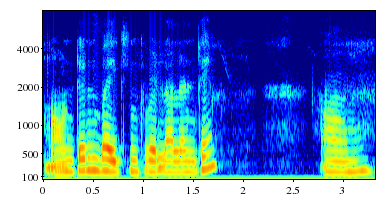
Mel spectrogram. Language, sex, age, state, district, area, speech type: Telugu, female, 30-45, Andhra Pradesh, Kurnool, rural, spontaneous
